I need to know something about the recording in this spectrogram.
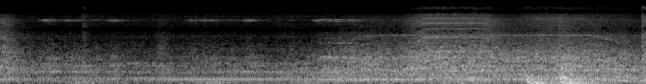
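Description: Automated sheet-metal punching, shearing and bending line running: a steady mechanical hum with a constant low tone and faint high whines that come and go. It swells toward the end, with a heavier low rumble about five seconds in.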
